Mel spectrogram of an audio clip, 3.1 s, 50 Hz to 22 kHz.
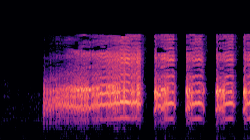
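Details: Decoy hen chicken, 2020 season, used for luring birds into traps: a long, strained, nasal squawk lasting over a second, then four short clipped clucks in quick succession.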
